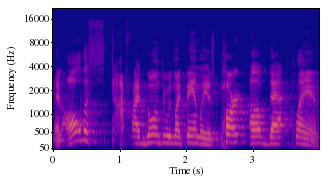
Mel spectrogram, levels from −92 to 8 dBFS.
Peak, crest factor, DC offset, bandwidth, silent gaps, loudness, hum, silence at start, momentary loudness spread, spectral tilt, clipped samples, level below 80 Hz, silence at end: -24 dBFS; 20 dB; under 0.1%; 16.5 kHz; none; -42 LUFS; none; 0 s; 8 LU; -5 dB/octave; under 0.1%; under -90 dBFS; 0 s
